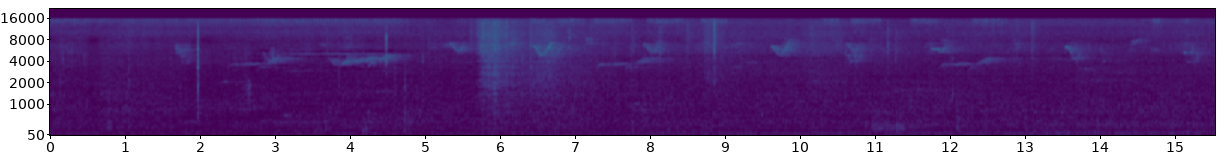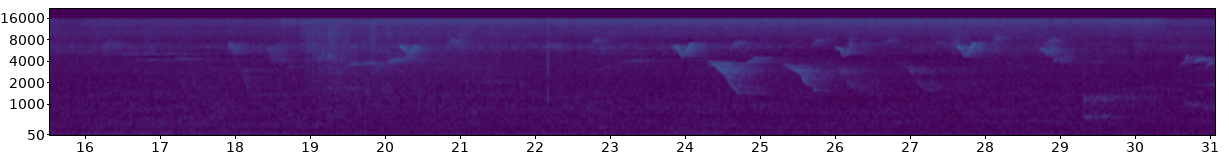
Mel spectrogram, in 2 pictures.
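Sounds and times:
faint clicks: 0.2 - 2.1, 4.1 - 5.1, 10.9 - 12.3, 12.9 - 13.2, 22.0 - 22.3.

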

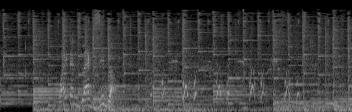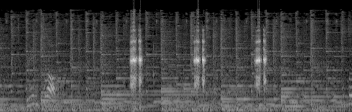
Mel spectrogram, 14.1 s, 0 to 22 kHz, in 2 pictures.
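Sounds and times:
frog croaking: 9.6 - 10.0, 10.9 - 11.2, 12.1 - 12.5.

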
